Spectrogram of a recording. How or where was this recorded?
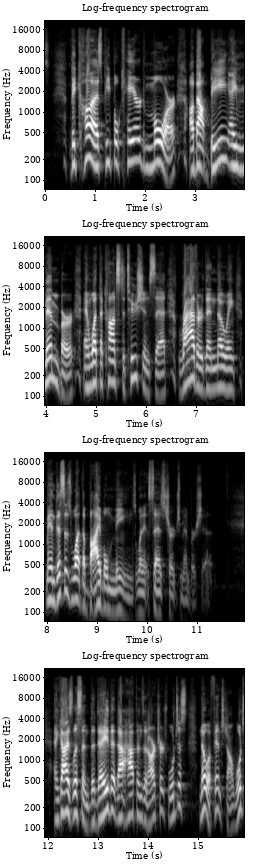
large echoing room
